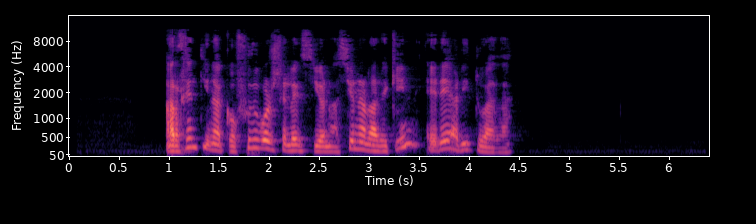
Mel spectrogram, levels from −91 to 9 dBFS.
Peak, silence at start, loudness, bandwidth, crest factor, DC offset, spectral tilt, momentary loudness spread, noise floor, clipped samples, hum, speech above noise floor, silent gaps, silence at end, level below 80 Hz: -2 dBFS; 0.95 s; -27 LUFS; 11.5 kHz; 28 dB; under 0.1%; -5.5 dB/octave; 10 LU; -82 dBFS; under 0.1%; none; 56 dB; none; 2 s; -74 dBFS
